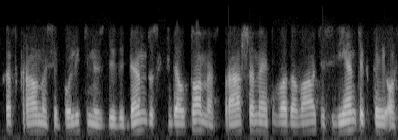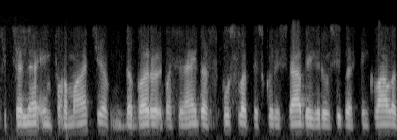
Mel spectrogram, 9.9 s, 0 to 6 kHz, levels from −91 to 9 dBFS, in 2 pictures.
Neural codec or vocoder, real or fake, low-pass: none; real; 5.4 kHz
